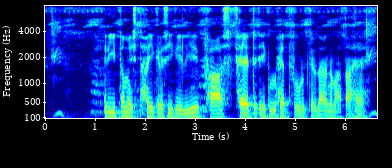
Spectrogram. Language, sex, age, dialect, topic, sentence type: Hindi, male, 41-45, Kanauji Braj Bhasha, agriculture, statement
